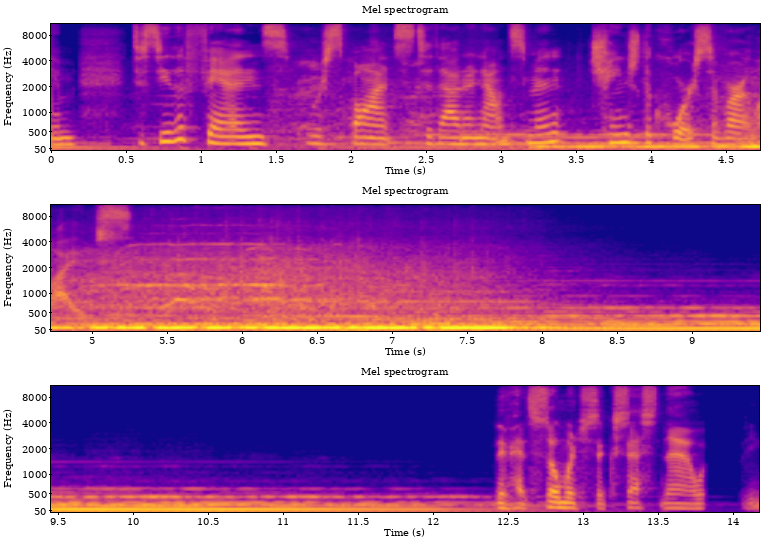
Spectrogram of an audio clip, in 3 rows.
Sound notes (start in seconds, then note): 4.4 a drum roll and cheers; 10.4 audience audio fades out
